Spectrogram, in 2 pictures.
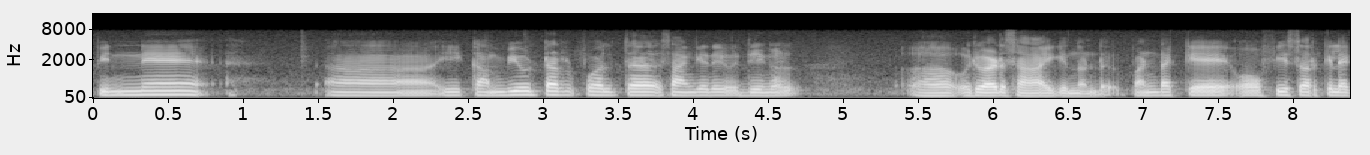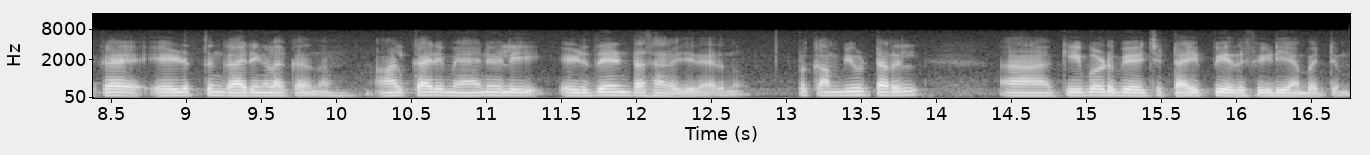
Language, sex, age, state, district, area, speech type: Malayalam, male, 18-30, Kerala, Thiruvananthapuram, rural, spontaneous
